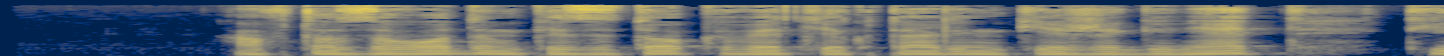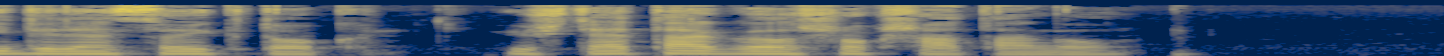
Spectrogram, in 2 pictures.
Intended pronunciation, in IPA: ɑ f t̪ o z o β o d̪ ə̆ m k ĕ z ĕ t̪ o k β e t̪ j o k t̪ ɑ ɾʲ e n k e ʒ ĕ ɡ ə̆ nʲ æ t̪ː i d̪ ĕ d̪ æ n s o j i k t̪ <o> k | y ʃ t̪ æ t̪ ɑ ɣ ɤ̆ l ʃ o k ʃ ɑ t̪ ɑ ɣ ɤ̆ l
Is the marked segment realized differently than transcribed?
no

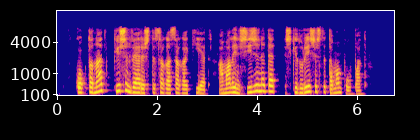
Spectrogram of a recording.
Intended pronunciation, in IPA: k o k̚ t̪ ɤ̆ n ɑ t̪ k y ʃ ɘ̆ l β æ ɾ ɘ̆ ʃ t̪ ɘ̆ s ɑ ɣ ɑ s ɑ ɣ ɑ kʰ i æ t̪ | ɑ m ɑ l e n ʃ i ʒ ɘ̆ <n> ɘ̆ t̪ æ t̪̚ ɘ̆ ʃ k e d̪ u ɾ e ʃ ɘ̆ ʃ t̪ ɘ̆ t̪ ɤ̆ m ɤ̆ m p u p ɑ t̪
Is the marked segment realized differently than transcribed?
no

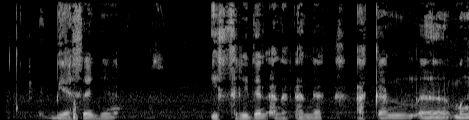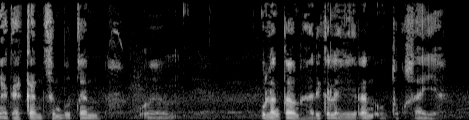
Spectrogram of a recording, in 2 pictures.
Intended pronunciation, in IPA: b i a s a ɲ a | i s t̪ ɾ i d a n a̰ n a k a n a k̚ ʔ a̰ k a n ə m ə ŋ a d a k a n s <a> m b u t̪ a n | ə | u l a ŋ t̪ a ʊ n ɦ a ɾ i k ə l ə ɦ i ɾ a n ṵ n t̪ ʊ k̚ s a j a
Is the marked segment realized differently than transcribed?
yes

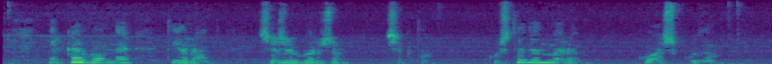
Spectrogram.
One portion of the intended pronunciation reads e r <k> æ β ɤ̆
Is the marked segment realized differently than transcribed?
no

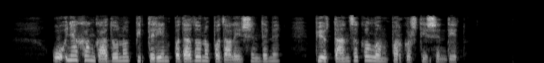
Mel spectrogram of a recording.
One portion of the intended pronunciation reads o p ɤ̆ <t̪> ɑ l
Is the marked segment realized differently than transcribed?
yes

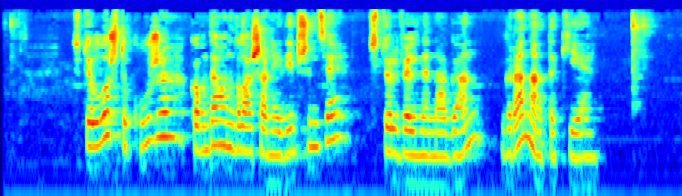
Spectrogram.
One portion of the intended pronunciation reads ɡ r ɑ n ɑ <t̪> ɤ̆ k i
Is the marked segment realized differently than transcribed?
no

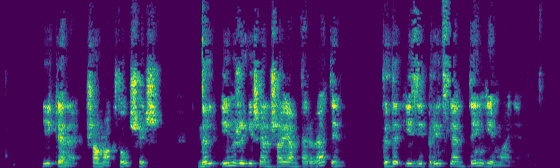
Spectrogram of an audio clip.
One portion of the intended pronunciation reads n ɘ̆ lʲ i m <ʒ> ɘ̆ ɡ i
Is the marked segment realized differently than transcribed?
no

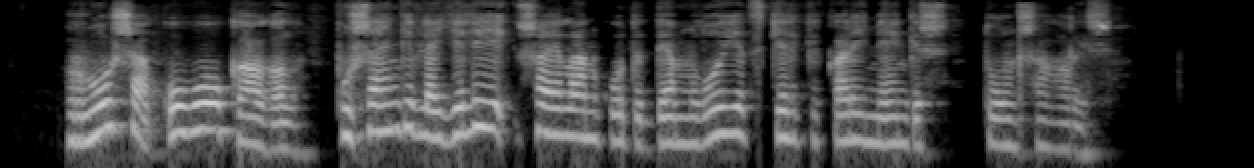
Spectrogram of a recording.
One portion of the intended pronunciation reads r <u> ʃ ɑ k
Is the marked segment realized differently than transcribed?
yes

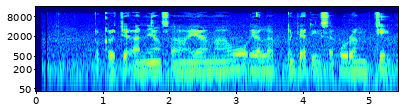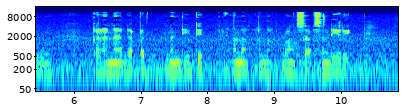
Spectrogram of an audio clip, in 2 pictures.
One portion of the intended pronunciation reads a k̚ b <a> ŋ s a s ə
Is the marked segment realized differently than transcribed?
no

